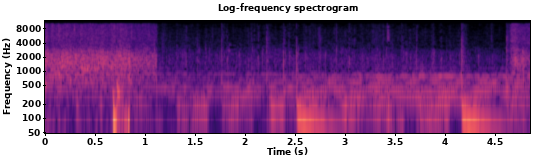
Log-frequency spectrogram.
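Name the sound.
audience applause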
